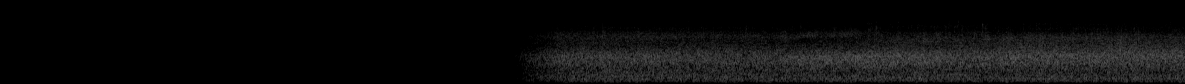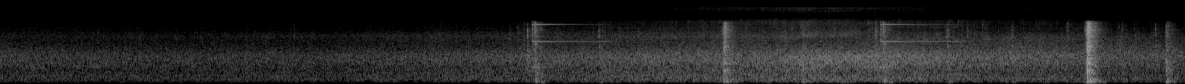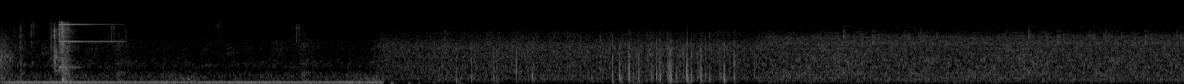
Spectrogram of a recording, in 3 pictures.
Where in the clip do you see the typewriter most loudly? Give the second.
23 s.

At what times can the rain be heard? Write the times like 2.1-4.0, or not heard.
5.2-35.5.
